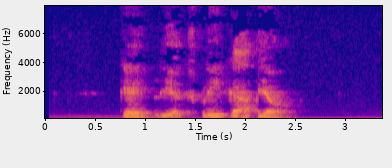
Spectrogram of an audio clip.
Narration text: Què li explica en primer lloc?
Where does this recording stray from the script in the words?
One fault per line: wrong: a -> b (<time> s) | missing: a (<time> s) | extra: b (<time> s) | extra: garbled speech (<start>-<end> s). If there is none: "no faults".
missing: en primer (2.0 s)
